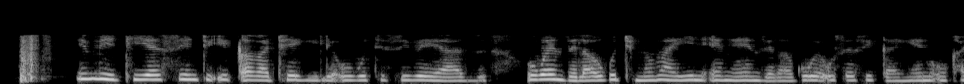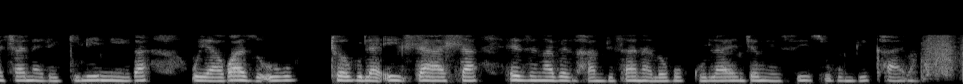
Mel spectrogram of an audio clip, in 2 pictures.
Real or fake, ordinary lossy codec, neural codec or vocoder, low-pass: fake; AAC, 16 kbps; vocoder, 44.1 kHz, 128 mel bands, Pupu-Vocoder; 7.2 kHz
